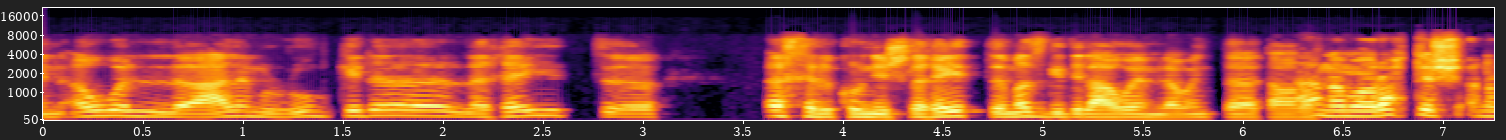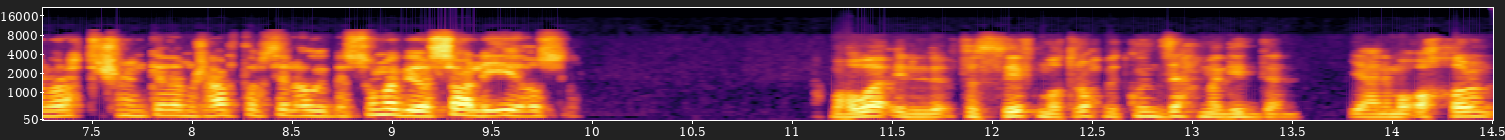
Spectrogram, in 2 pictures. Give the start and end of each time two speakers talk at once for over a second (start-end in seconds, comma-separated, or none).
none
